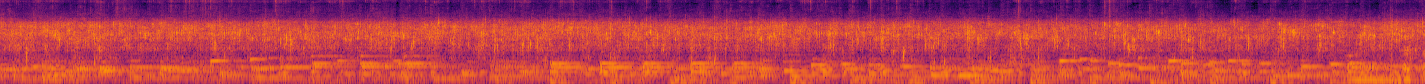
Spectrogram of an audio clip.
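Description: Tomato paste fries for a pork caldereta in a loud, constant sizzle that holds steady throughout, partly masked by prominent background music.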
